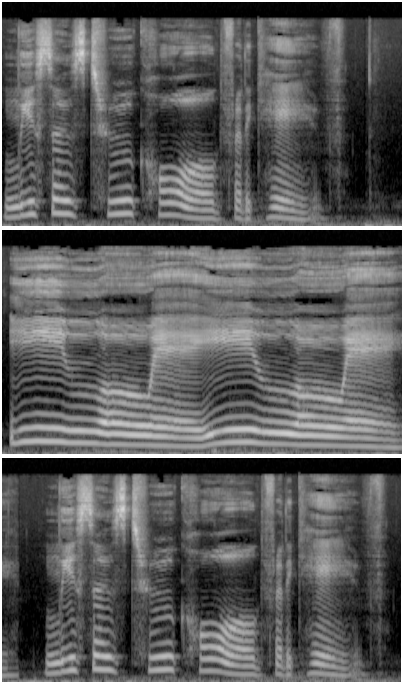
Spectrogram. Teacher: cold starts with a long o but the second half goes to the short u in the center of the circle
